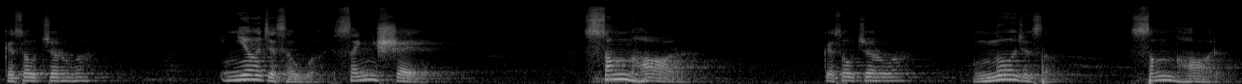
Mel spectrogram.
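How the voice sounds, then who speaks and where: A male monk giving a religious discourse, teaching Sanskrit pronunciation slowly and deliberately and putting questions to his listeners. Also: fairly high pitch, a little mellow, slight background noise. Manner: slow, deliberate, questions the audience. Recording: echoey hall with long reverb.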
